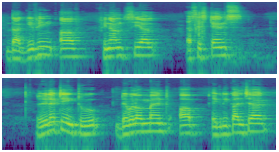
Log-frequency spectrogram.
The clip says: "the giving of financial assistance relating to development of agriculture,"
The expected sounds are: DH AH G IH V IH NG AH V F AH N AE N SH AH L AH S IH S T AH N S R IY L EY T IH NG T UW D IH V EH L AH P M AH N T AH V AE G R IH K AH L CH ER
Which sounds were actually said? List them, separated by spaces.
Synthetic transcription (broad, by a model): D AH G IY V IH NG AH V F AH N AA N S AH L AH S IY S T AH N S R IY L EY T IH NG T UW D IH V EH L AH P M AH N T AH B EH G R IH K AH L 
